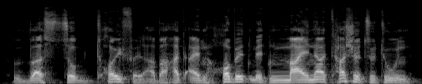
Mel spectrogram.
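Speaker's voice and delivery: hint of an affronted troll; lightly voiced indignant troll. A narrator's reading. Bill asking about his pocket, mildly indignant troll.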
